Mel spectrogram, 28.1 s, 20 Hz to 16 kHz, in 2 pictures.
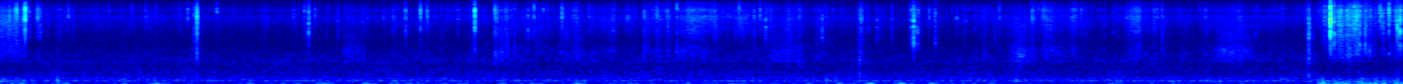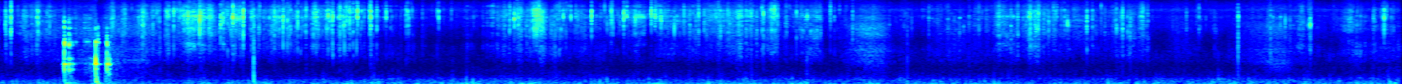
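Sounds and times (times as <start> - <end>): close rustling and crinkling: 3.4 - 28.0.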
